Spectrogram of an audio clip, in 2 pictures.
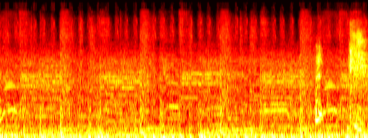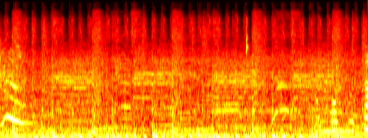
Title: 재채기 소리가 귀여운 사람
